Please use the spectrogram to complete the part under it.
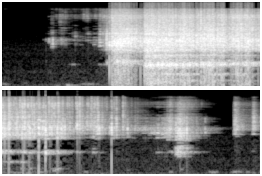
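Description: Gravel pours from a bucket into a plastic pot with a rattling rush.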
